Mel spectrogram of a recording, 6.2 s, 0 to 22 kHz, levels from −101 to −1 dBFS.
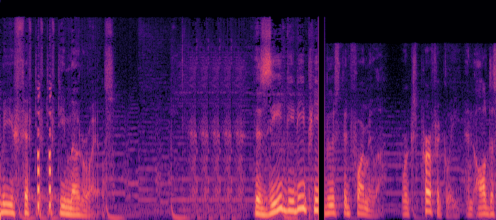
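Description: At 0.45 s a 144 ms block of repeated frames plays three times in a row, to 0.73 s. At 2.44 s the same fault recurs, the block playing five times, to 3.01 s. Each repeat stutters audibly and stretches the audio.

At 3.97 s the sound drops out for 80 ms. It returns duller and about 5 dB quieter, with nothing above 9.6 kHz and a faint new noise floor far beneath it. The input likely switched to a poorer device.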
